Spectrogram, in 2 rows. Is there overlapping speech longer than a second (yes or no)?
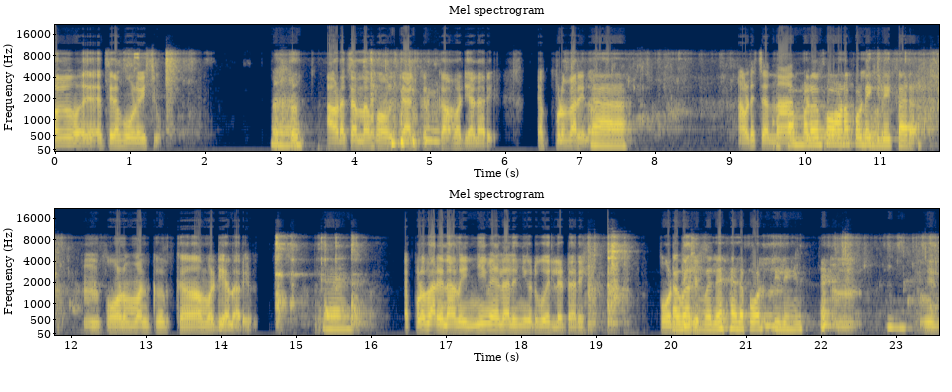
yes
